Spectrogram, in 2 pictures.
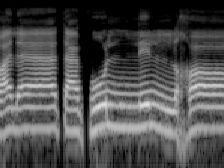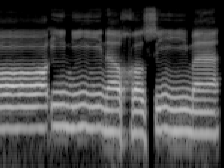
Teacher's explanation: Ada nunnya tapi tidak ada dalam bacaannya. · Wala takun tulisannya ada nun, tapi karena bertemu dengan lam maka kemudian nunnya masuk kepada lam. Nunnya hilang. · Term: Idgham bila ghunah, Idgham bila gunnah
